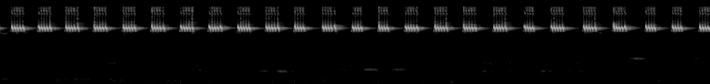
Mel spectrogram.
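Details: Cricket masteran for training cage birds to sing more: clean, high-pitched buzzy chirps repeated in a regular rhythm, about three each second, with no other sounds.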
